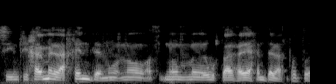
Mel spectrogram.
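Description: The man talks at a very fast pace. His pitch is medium. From Asturias, Spain. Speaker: photographer. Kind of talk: interview.

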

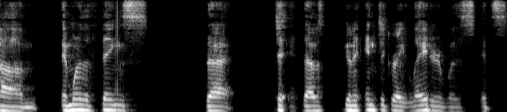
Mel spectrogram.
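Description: Speaking at a fairly slow pace, a man with an American accent has a medium pitch and a somewhat breathy voice. The sound is dry and close, with no echo. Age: 30s. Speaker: tech journalist. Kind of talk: casual interview. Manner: halting.

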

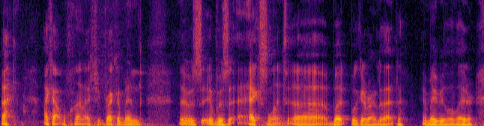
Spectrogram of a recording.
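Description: Fairly quick and somewhat breathy, a man speaks at medium pitch with a dark, mellow tone and ordinary pitch variation. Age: 50s. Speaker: podcast co-host. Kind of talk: casual chat. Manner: halting.

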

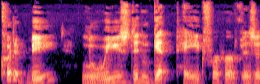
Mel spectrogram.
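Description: Simply a natural reading voice

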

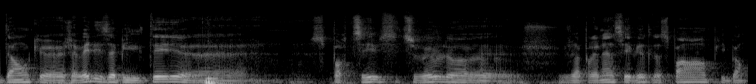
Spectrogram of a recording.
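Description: A man with a Quebec accent speaks very slowly, with long, frequent pauses and fairly even intonation. His pitch is fairly low, and there is audible room echo. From Quebec City, Quebec. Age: 70s. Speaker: painter. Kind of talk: interview. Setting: artist's studio.

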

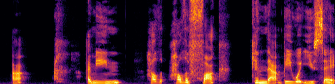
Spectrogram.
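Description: A woman at medium pitch and a fairly slow pace, with ordinary pitch variation and long, frequent pauses. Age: 40s. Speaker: podcast host. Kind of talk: personal storytelling monologue. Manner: halting, many fillers.

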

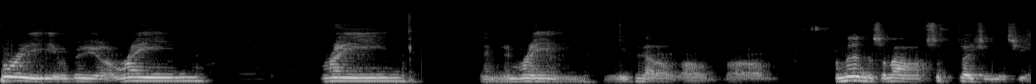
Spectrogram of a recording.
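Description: With a Southern US accent, a man speaks at a very slow pace, with long, frequent pauses and big swings in loudness. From rural Georgia, US South. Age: 60s. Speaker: regenerative livestock farmer. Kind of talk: interview, conversational Q&A.

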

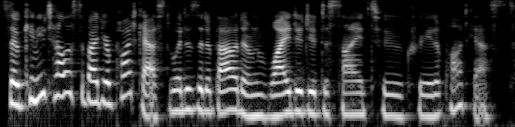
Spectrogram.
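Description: In a very clean recording with a silent background, a woman with an unremarkable speaking voice talks at a medium pitch and a fairly quick pace, using lively intonation and hardly any pauses. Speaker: podcast host. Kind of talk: interview.

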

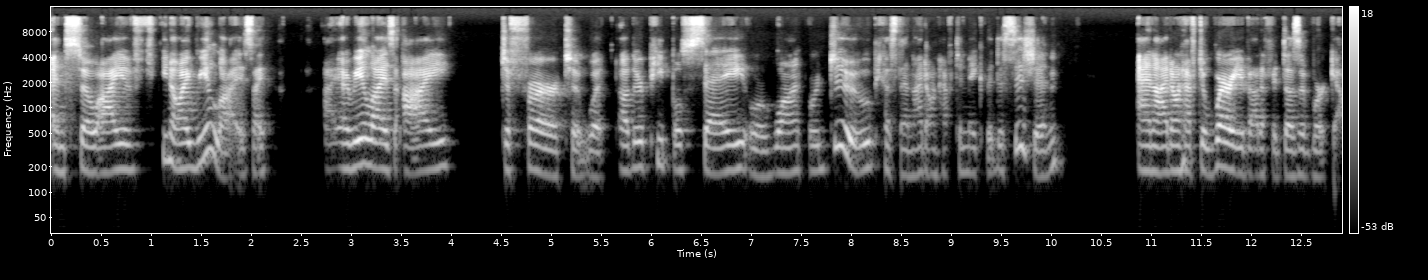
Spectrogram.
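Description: In a quiet background, a woman with an American accent and an ordinary speaking voice talks at a moderate pace, her pitch fairly low, her intonation fairly even and her loudness swinging widely. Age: 50s. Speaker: retiree preparing for pilgrimage. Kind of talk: interview.

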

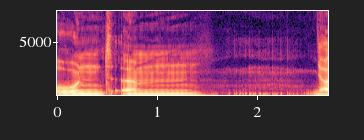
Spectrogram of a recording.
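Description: A man is speaking here. His pitch is very deep and low. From northern Germany, near Hannover. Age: 40s. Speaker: politician and labour lawyer. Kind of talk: interview.

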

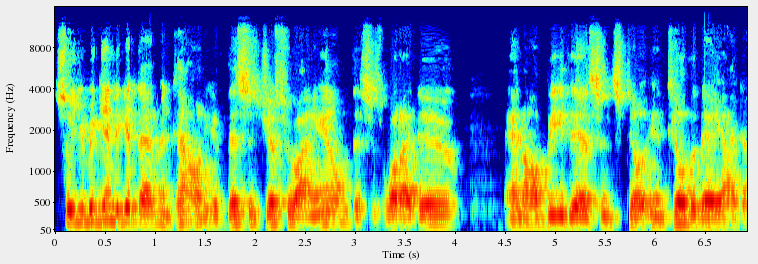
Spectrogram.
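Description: A man with a dark, mellow tone and a fairly high pitch talks at a fairly quick pace. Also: lively intonation, big swings in loudness. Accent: Southern US. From Alabama, US South. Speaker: evangelist and ministry director. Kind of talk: testimony.

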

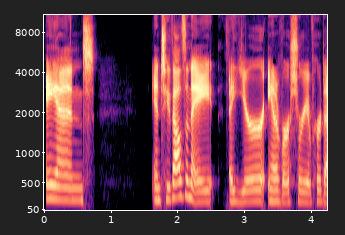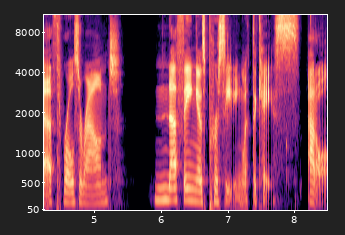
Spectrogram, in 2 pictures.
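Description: A woman with an American accent and an unremarkable speaking voice talks fairly slowly at a medium pitch with ordinary pitch variation, in a very clean recording with a silent background. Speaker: true crime podcast co-host. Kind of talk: casual true crime storytelling.

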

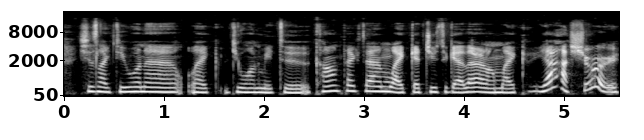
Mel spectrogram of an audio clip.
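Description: A woman with a Swedish accent talks at a moderate pace and medium pitch, with hardly any pauses. Her loudness is very even, her intonation fairly even, and the sound dry and close with no echo. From Sweden. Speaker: au pair. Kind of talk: casual chat.

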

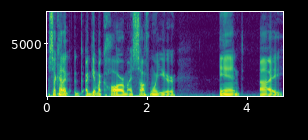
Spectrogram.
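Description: In a very clean recording with total silence behind him, a man's fairly low voice shows normal pitch movement. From Azerbaijan, moved to US as child. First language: non-English, English second. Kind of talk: personal testimony interview. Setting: mobile podcast studio in an RV trailer.

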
